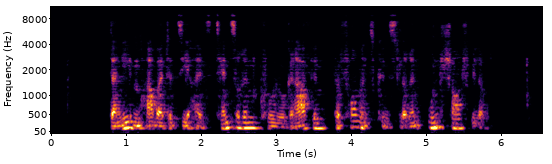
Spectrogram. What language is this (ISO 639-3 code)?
deu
